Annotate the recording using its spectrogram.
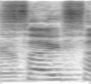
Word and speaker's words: Faux: Faux fur. Faux fur. A little, little bit of Francais. Yeah, Full, the X yeah. is not pronounced. Silent.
